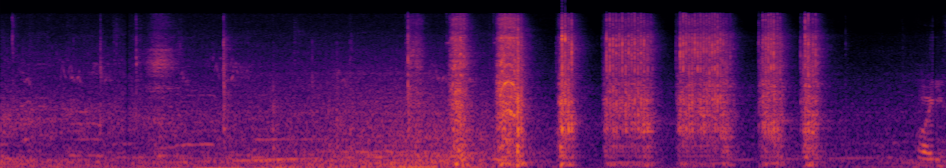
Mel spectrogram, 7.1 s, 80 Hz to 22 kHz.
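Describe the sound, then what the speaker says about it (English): A DeWalt 12V impact driver driving screws, several loud close bursts of rapid hammering in the second half after a quieter stretch of background noise. "Not any difference putting screws in."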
